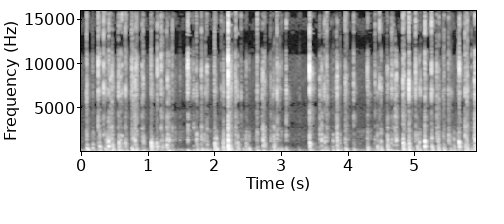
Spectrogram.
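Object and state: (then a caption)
Laptop keyboard being typed on. Fingertips rapidly type on a MacBook Air keyboard with plastic keycaps set in an aluminum chassis. The result is a fast, dense stream of short, dry key taps, each with a low thud and a bright click that die away almost instantly. A few sharper, louder strikes stand out, with brief lulls in between.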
